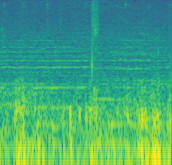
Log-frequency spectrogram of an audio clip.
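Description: Steady rain falls in the video game Farthest Frontier, a dense continuous patter with low rumbling, moderately loud and unbroken throughout.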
